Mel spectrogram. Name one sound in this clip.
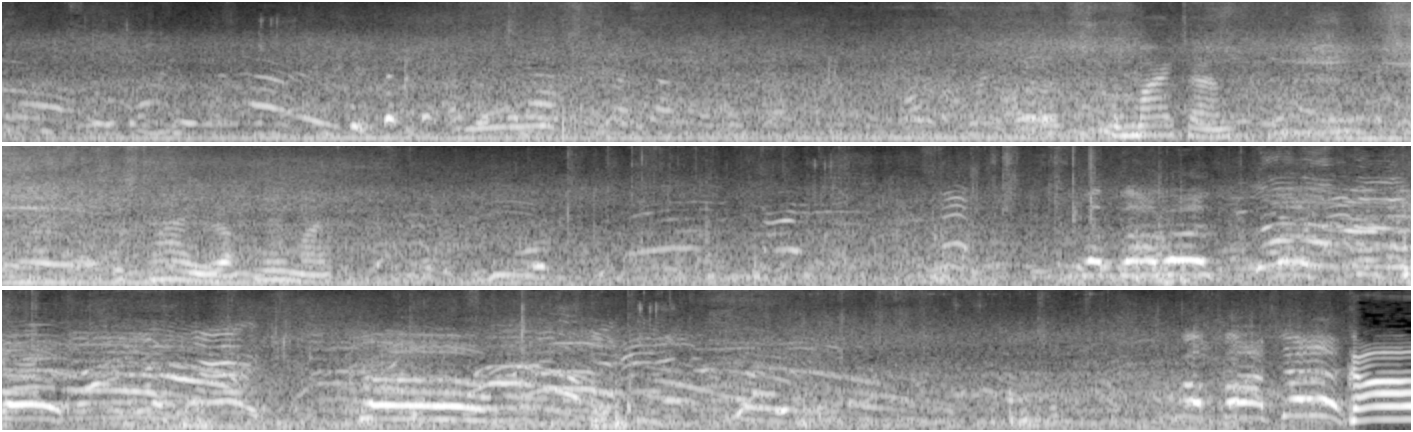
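Oars dip and splash in water.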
